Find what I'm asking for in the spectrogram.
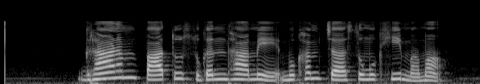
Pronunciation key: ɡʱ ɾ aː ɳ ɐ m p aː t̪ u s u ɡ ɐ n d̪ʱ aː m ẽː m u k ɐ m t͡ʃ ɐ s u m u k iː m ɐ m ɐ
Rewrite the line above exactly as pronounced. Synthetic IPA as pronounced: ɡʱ ɾ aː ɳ ɐ m p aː t̪ u s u ɡ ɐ n d̪ʱ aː m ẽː m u kʰ ɐ m t͡ʃ ɐ s u m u kʰ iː m ɐ m ɐ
